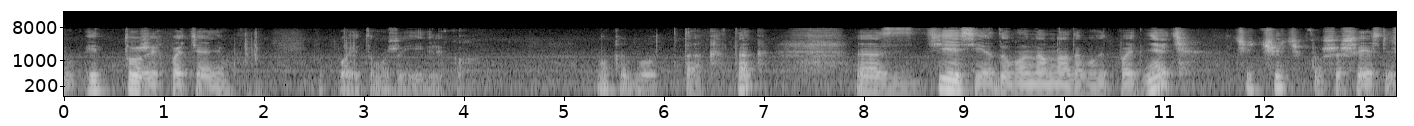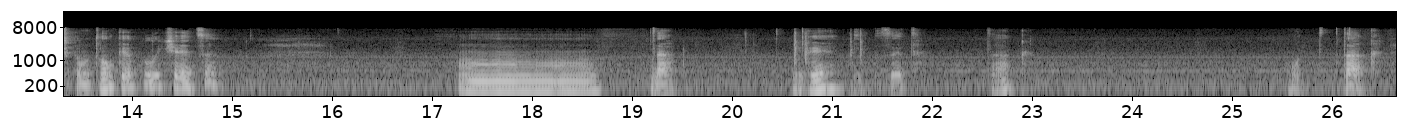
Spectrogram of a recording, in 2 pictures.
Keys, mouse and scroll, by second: 1.8 g, 8.9 click, 20.6 g.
